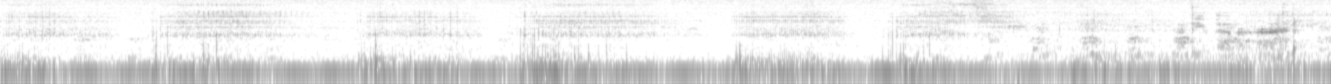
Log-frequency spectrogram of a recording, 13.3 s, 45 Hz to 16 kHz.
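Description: Soft, regular rasping breaths, about six cycles in 13 seconds, over a steady low hum. Quiet snoring.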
